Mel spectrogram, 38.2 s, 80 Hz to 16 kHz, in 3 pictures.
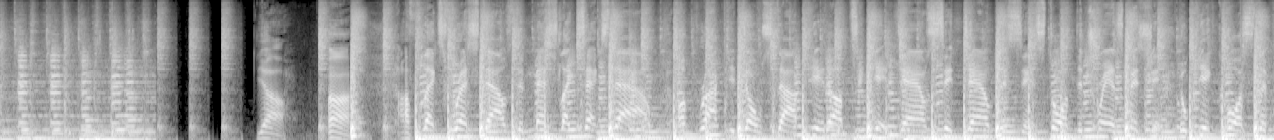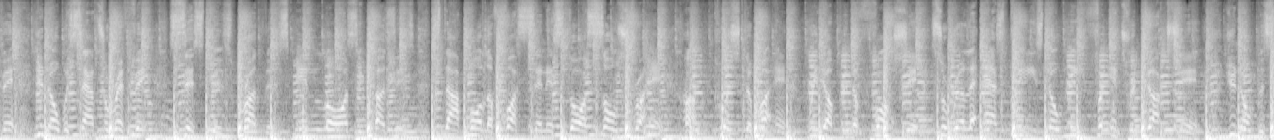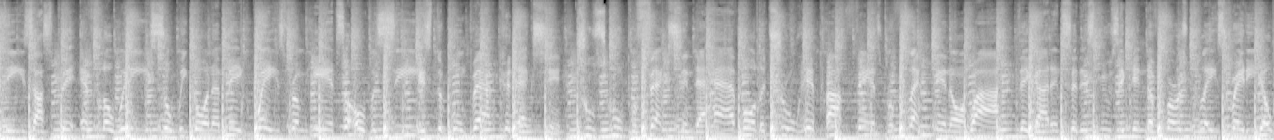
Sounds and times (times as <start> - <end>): Music: 0.0 - 2.4, 3.0 - 38.2.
